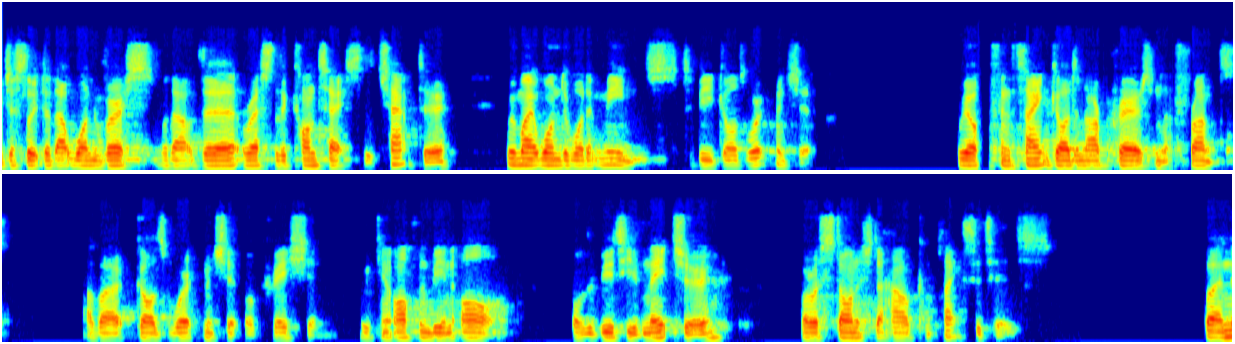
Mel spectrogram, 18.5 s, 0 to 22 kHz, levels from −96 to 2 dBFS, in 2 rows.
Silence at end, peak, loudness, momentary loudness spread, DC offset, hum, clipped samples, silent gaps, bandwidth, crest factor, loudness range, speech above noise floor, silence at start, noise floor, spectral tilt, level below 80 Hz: 0 s; -4 dBFS; -21 LUFS; 15 LU; under 0.1%; none; under 0.1%; none; 8.2 kHz; 18 dB; 5 LU; over 69 dB; 0 s; under -90 dBFS; -6 dB/octave; -68 dBFS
